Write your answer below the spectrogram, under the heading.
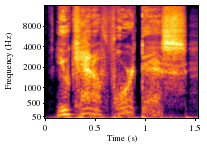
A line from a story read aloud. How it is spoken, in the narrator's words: he hisses in my ear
